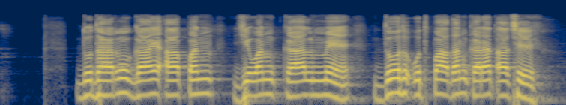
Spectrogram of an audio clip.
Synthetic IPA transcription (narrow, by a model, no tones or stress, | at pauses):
d̪ud̪ʱaːɾuɡaːjʔaːpən | d͡ʒiʋənkaːlmẽ | d̪oːd̪ʱʔʊt̪paːd̪ənkəɾɛt̪aːt͡ʃʰe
